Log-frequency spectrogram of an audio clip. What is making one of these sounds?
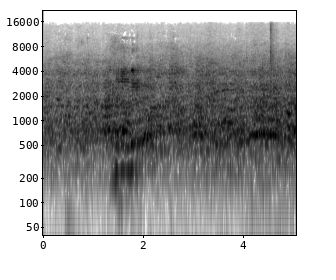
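A large crowd chatters throughout.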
